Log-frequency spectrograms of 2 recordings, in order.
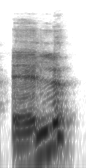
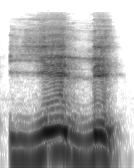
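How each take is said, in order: First: It starts with a plain open e vowel. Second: It starts with a y glide before the vowel. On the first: The speaker calls it wrong. "ce n'est pas elle" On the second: The speaker calls it right. "mais c'est yele"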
